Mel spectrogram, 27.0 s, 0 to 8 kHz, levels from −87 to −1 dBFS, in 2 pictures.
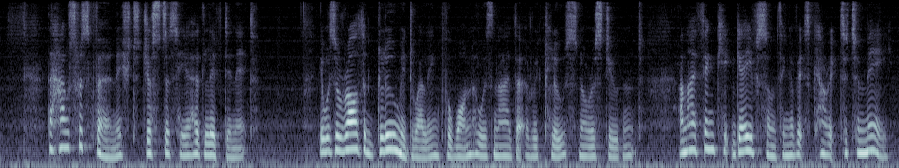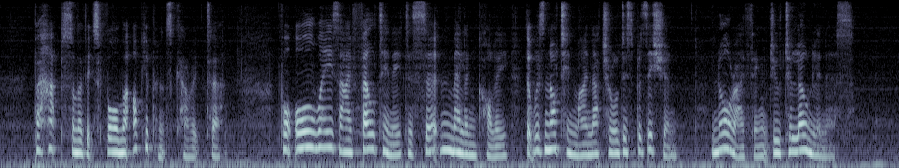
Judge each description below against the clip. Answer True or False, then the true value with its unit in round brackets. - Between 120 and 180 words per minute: True (145 wpm)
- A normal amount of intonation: False (6.6 semitones)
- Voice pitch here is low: False (175 Hz)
